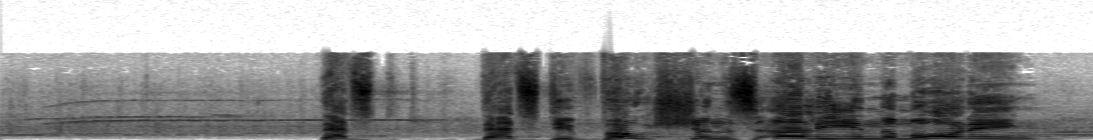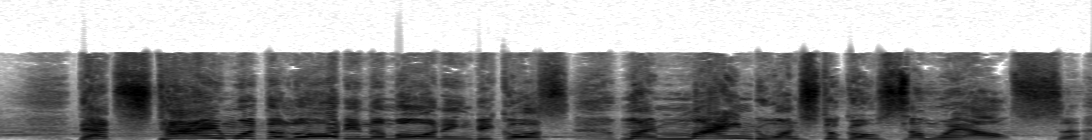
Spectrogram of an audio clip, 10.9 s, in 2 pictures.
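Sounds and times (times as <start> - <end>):
audience clapping: 0.0 - 5.1
speech: 1.6 - 10.9.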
